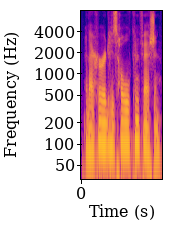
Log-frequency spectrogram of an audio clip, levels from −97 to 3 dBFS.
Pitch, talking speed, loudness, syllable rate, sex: 90 Hz, 220 wpm, -16 LUFS, 6.0 syllables/s, male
